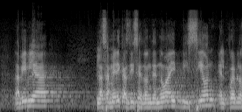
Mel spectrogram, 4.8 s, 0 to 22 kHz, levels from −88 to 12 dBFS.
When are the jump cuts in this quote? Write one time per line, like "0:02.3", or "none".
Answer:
0:01.9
